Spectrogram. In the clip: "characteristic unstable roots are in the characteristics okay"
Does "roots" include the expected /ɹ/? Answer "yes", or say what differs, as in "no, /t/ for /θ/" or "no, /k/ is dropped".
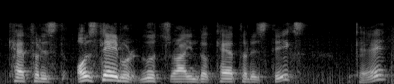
no, /l/ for /ɹ/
